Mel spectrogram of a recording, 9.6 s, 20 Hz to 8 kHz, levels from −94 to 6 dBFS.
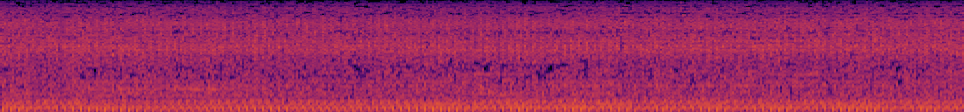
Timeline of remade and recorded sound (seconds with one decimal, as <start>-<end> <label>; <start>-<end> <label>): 0.0-9.6 recorded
